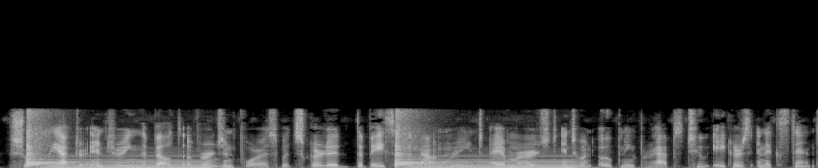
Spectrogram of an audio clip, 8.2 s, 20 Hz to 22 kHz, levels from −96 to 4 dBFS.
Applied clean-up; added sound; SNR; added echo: none; Snare drum + Bowed string instrument; -1 dB; none.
